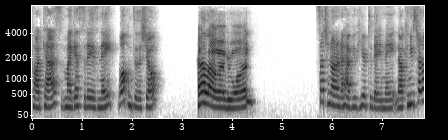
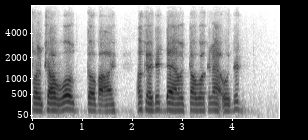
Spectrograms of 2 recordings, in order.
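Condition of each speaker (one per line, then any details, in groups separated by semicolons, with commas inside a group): No condition
Cerebral palsy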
